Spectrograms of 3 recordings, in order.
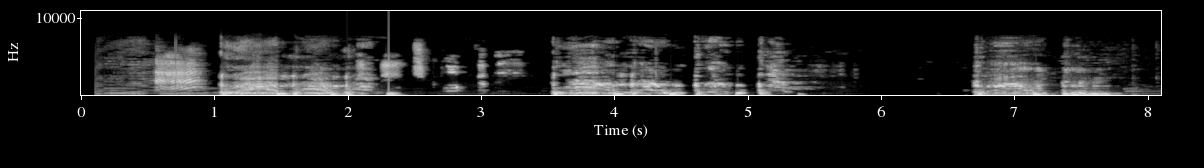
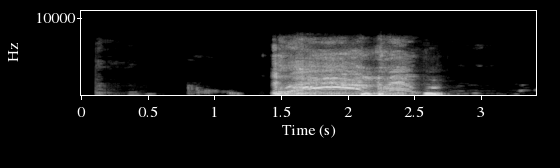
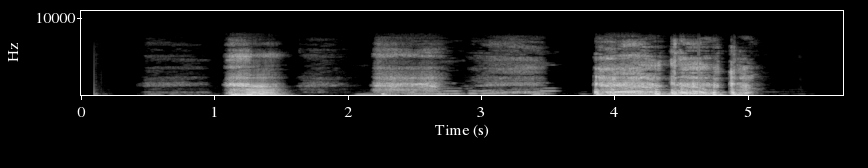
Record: {"three_cough_length": "8.1 s", "three_cough_amplitude": 32767, "three_cough_signal_mean_std_ratio": 0.67, "cough_length": "3.4 s", "cough_amplitude": 28775, "cough_signal_mean_std_ratio": 0.53, "exhalation_length": "5.7 s", "exhalation_amplitude": 32418, "exhalation_signal_mean_std_ratio": 0.51, "survey_phase": "beta (2021-08-13 to 2022-03-07)", "age": "18-44", "gender": "Male", "wearing_mask": "No", "symptom_cough_any": true, "symptom_new_continuous_cough": true, "symptom_runny_or_blocked_nose": true, "symptom_shortness_of_breath": true, "symptom_sore_throat": true, "symptom_fatigue": true, "symptom_fever_high_temperature": true, "symptom_headache": true, "symptom_change_to_sense_of_smell_or_taste": true, "symptom_loss_of_taste": true, "symptom_other": true, "symptom_onset": "3 days", "smoker_status": "Never smoked", "respiratory_condition_asthma": false, "respiratory_condition_other": false, "recruitment_source": "Test and Trace", "submission_delay": "2 days", "covid_test_result": "Positive", "covid_test_method": "RT-qPCR", "covid_ct_value": 25.2, "covid_ct_gene": "N gene"}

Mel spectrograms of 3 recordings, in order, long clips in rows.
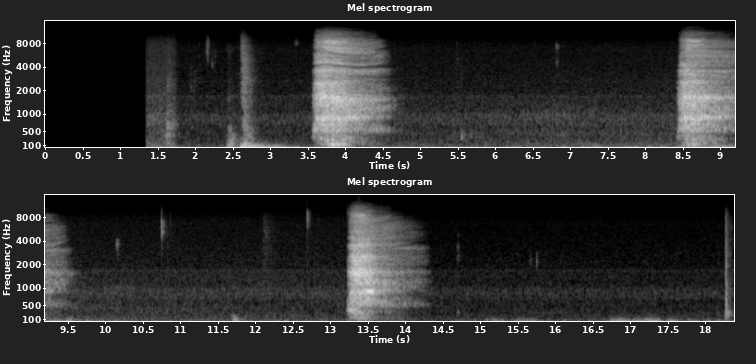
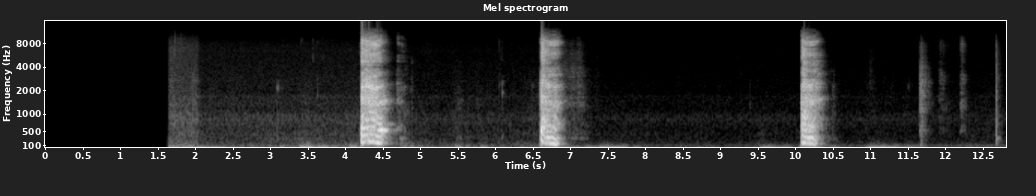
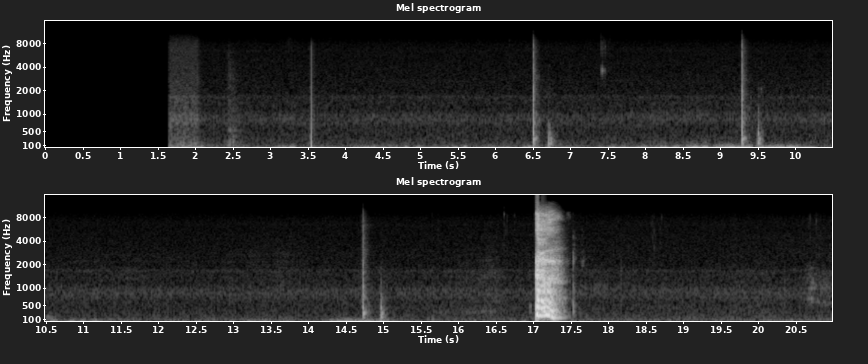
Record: {"exhalation_length": "18.4 s", "exhalation_amplitude": 24153, "exhalation_signal_mean_std_ratio": 0.33, "three_cough_length": "12.8 s", "three_cough_amplitude": 26028, "three_cough_signal_mean_std_ratio": 0.24, "cough_length": "21.0 s", "cough_amplitude": 26028, "cough_signal_mean_std_ratio": 0.18, "survey_phase": "beta (2021-08-13 to 2022-03-07)", "age": "65+", "gender": "Male", "wearing_mask": "No", "symptom_none": true, "smoker_status": "Never smoked", "respiratory_condition_asthma": false, "respiratory_condition_other": false, "recruitment_source": "REACT", "submission_delay": "1 day", "covid_test_result": "Negative", "covid_test_method": "RT-qPCR"}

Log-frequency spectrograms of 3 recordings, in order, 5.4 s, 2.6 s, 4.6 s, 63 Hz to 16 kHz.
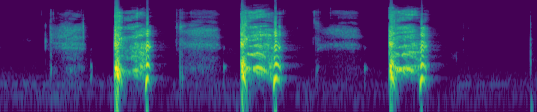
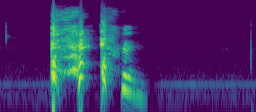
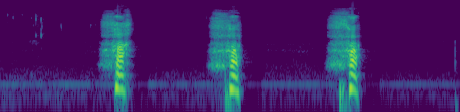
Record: {"three_cough_length": "5.4 s", "three_cough_amplitude": 32768, "three_cough_signal_mean_std_ratio": 0.33, "cough_length": "2.6 s", "cough_amplitude": 32768, "cough_signal_mean_std_ratio": 0.34, "exhalation_length": "4.6 s", "exhalation_amplitude": 32393, "exhalation_signal_mean_std_ratio": 0.26, "survey_phase": "beta (2021-08-13 to 2022-03-07)", "age": "45-64", "gender": "Female", "wearing_mask": "No", "symptom_none": true, "smoker_status": "Ex-smoker", "respiratory_condition_asthma": false, "respiratory_condition_other": false, "recruitment_source": "REACT", "submission_delay": "4 days", "covid_test_result": "Negative", "covid_test_method": "RT-qPCR"}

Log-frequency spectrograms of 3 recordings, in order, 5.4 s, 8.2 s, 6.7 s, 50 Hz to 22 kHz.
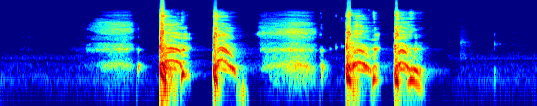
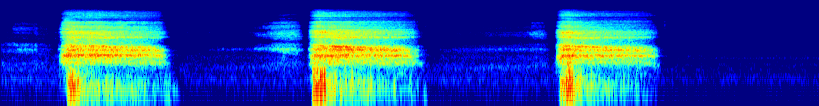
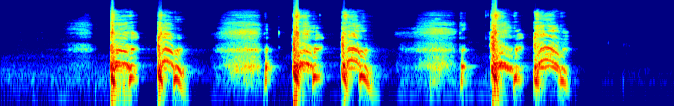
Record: {"cough_length": "5.4 s", "cough_amplitude": 32768, "cough_signal_mean_std_ratio": 0.38, "exhalation_length": "8.2 s", "exhalation_amplitude": 28430, "exhalation_signal_mean_std_ratio": 0.49, "three_cough_length": "6.7 s", "three_cough_amplitude": 32768, "three_cough_signal_mean_std_ratio": 0.43, "survey_phase": "alpha (2021-03-01 to 2021-08-12)", "age": "45-64", "gender": "Male", "wearing_mask": "No", "symptom_cough_any": true, "symptom_shortness_of_breath": true, "symptom_fatigue": true, "symptom_headache": true, "symptom_change_to_sense_of_smell_or_taste": true, "symptom_loss_of_taste": true, "symptom_onset": "11 days", "smoker_status": "Ex-smoker", "respiratory_condition_asthma": false, "respiratory_condition_other": false, "recruitment_source": "Test and Trace", "submission_delay": "3 days", "covid_test_result": "Positive", "covid_test_method": "RT-qPCR", "covid_ct_value": 18.1, "covid_ct_gene": "N gene", "covid_ct_mean": 18.3, "covid_viral_load": "970000 copies/ml", "covid_viral_load_category": "Low viral load (10K-1M copies/ml)"}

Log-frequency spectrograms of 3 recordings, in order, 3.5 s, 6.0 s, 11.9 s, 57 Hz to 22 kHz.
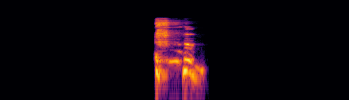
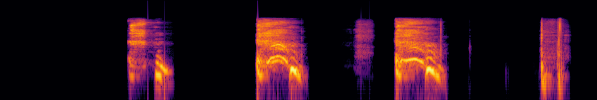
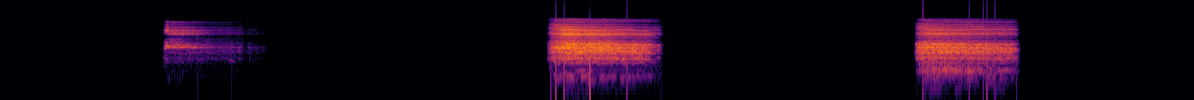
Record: {"cough_length": "3.5 s", "cough_amplitude": 29910, "cough_signal_mean_std_ratio": 0.24, "three_cough_length": "6.0 s", "three_cough_amplitude": 29859, "three_cough_signal_mean_std_ratio": 0.37, "exhalation_length": "11.9 s", "exhalation_amplitude": 10857, "exhalation_signal_mean_std_ratio": 0.32, "survey_phase": "beta (2021-08-13 to 2022-03-07)", "age": "65+", "gender": "Female", "wearing_mask": "No", "symptom_none": true, "smoker_status": "Never smoked", "respiratory_condition_asthma": false, "respiratory_condition_other": false, "recruitment_source": "REACT", "submission_delay": "3 days", "covid_test_result": "Negative", "covid_test_method": "RT-qPCR"}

